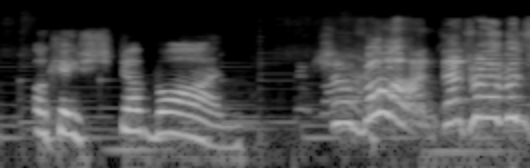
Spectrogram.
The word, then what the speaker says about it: Siobhan: No, Siobhan.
